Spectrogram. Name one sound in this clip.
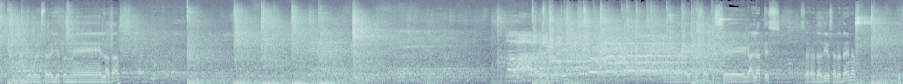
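Men call out and talk in a large echoing hall.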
